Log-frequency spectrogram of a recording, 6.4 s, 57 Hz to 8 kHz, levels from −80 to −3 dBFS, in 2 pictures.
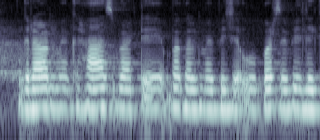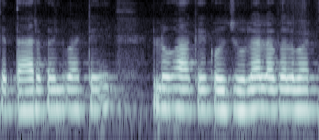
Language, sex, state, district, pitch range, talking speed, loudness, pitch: Bhojpuri, female, Uttar Pradesh, Gorakhpur, 170-175 Hz, 190 wpm, -18 LUFS, 175 Hz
